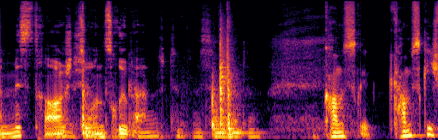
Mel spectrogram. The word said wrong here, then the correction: Chomsky: spricht man ihn aus? Ähm, Chomsky.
